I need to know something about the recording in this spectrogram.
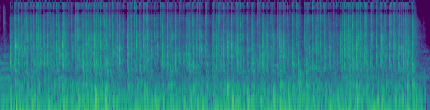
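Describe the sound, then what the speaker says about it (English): Steady, fast typing on a Logitech MX Mechanical keyboard with clicky switches, each keystroke giving a crisp, close click in a continuous run with no talking. "First up is the MX Mechanical with clicky switches."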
